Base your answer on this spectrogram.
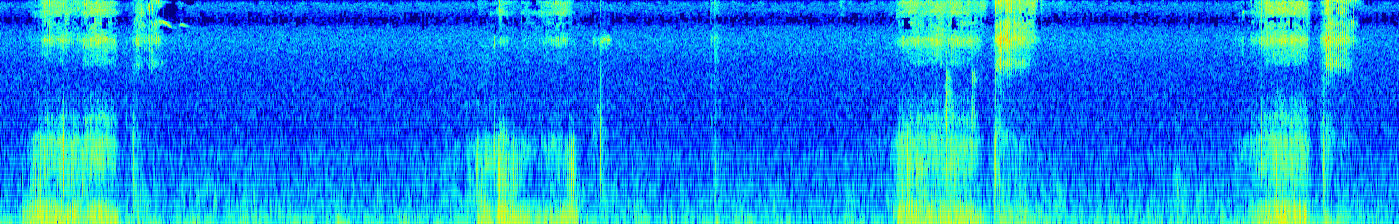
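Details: Hana, a one-year-old female black Pomeranian, snores in her sleep: four low rumbling breaths about every four seconds, each a grainy snore with a brief nasal whistle at its end, otherwise a quiet room.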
